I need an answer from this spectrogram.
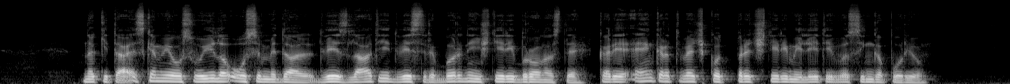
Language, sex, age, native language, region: Slovenian, male, 50-59, Slovenian, Central Slovenia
